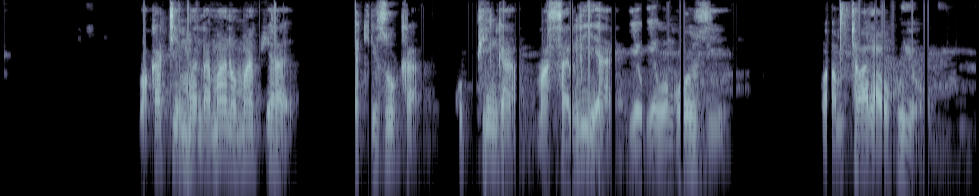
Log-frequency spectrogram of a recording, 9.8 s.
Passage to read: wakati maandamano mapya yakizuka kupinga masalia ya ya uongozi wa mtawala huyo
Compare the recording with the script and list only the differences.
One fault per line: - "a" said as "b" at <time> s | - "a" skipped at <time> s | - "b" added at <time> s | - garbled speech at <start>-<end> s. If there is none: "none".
none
